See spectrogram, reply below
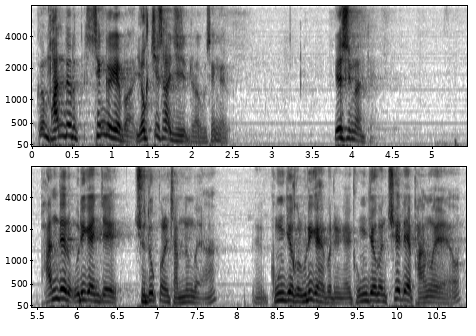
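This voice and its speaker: Joking, lively male pastor. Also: medium pitch, a little fast, vocal fry, long pauses. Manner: colloquial, joking, laughs often; lively, animated delivery. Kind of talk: sermon.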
